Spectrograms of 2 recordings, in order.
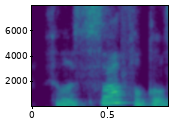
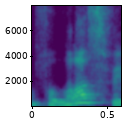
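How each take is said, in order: First: Philosophical with a strong SOPH; strong third syllable. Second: Philosophy with a strong LOS; strong second syllable. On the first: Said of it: "my strength has moved from". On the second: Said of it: "my strong syllable". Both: Shown as a demonstration.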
